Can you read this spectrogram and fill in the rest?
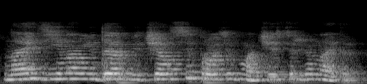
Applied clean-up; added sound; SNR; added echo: none; none; none; reverberation time 0.6 s.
